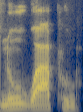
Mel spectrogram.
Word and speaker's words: Nawapu: Nawapu is pronounced Nuwapu.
